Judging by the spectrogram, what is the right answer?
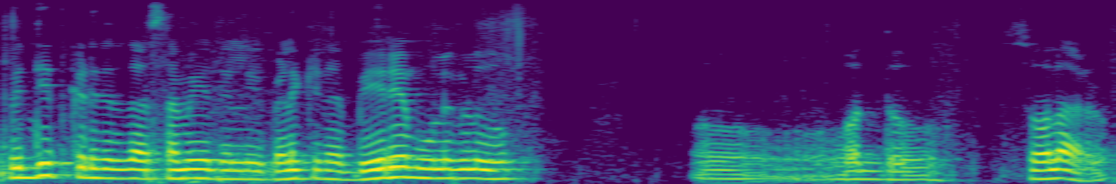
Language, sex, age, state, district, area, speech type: Kannada, male, 60+, Karnataka, Chitradurga, rural, spontaneous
